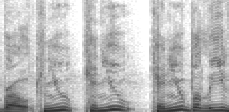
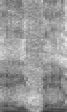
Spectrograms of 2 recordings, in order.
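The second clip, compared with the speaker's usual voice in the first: put-on, exaggerated bad sick voice, lower pitch; 3 semitones lower, 4 dB quieter than usual. Greeting viewers while playing up being sick: fake bad sick voice. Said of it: "faking a bad voice".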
